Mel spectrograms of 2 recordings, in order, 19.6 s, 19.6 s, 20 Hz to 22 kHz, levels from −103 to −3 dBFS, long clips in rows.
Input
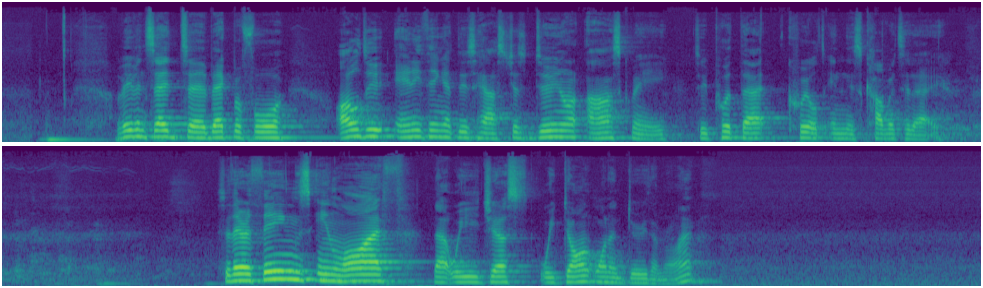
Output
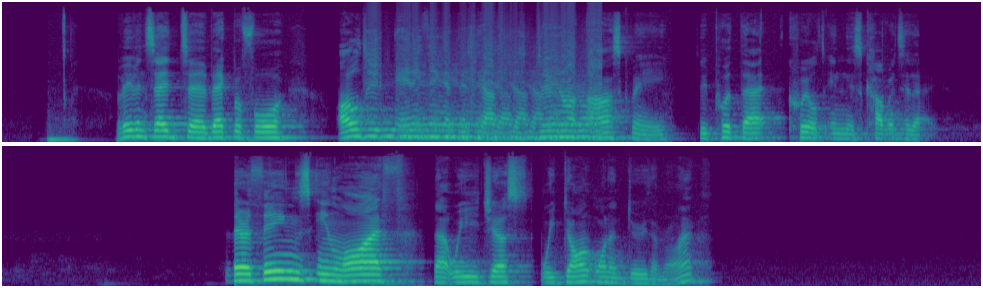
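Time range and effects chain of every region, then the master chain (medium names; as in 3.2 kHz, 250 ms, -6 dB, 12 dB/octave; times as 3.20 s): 3.60–6.00 s: dead-time distortion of 0.11 ms + peaking EQ 350 Hz -9.5 dB 0.95 oct + delay with an opening low-pass 163 ms, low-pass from 750 Hz, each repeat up 1 oct, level -3 dB
9.17–12.12 s: low-pass 1.6 kHz + compression 8:1, threshold -49 dBFS
whole clip: gate -50 dBFS, range -21 dB; de-hum 130.5 Hz, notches 3; trim -8 dB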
